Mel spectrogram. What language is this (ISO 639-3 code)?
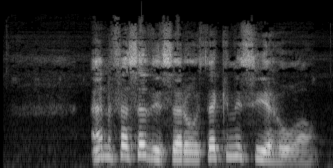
kab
